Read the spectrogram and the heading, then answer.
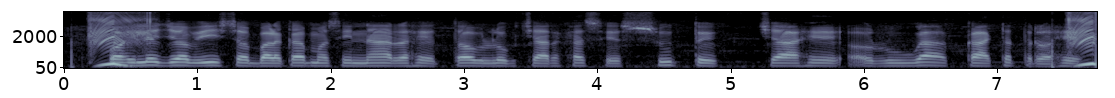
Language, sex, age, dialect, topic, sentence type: Bhojpuri, male, 18-24, Southern / Standard, agriculture, statement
